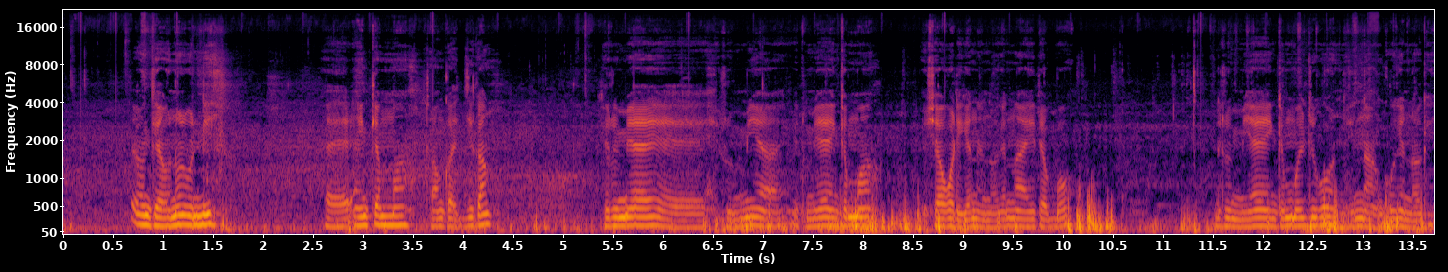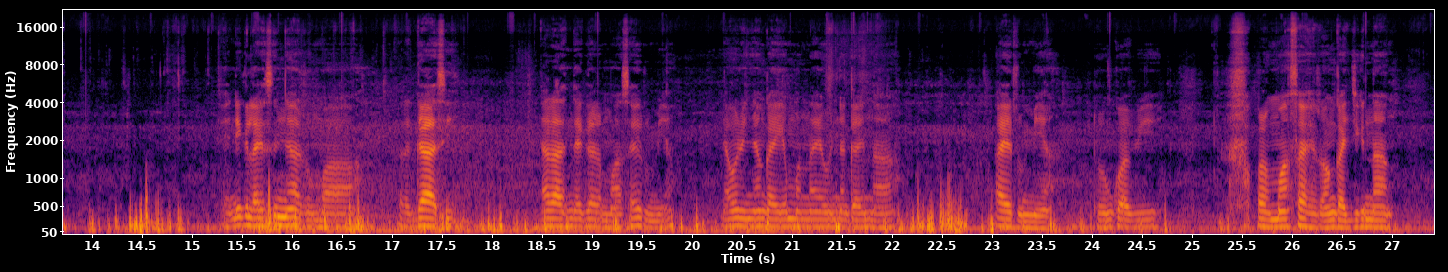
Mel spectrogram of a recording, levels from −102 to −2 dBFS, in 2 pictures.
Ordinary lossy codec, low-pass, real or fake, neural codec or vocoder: none; none; fake; vocoder, 44.1 kHz, 128 mel bands every 256 samples, BigVGAN v2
